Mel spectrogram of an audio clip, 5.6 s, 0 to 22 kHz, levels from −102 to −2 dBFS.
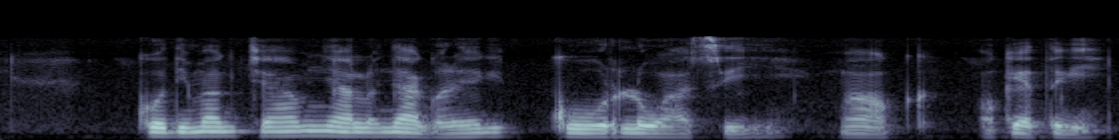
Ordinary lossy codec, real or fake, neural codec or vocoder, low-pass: none; real; none; 7.2 kHz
